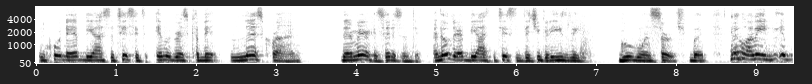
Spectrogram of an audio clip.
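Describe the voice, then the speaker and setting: A man's voice: on the high side, quick pace, mellow, slightly rough, low-quality recording. A man giving casual political commentary, speaking emphatically and repeating phrases for stress.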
